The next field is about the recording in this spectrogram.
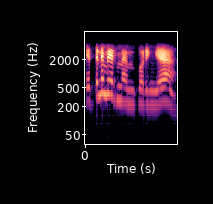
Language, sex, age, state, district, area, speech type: Tamil, female, 30-45, Tamil Nadu, Pudukkottai, rural, conversation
